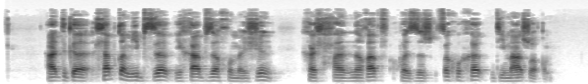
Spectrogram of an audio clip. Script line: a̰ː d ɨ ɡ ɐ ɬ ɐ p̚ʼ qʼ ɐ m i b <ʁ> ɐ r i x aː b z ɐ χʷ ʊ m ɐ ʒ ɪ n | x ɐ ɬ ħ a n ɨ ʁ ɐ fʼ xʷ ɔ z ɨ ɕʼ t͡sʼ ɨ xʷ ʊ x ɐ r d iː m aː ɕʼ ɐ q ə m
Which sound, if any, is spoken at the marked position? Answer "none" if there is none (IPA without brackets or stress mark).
z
